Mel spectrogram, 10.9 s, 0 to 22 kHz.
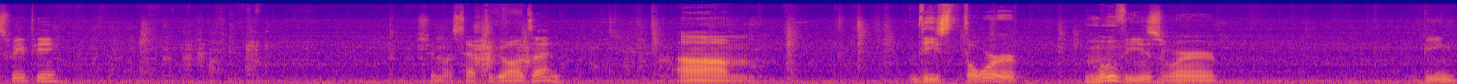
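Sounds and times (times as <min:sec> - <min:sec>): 
speech: 0:00.1 - 0:00.6, 0:03.2 - 0:04.4, 0:05.0 - 0:05.8, 0:06.8 - 0:09.2, 0:10.7 - 0:10.9
female dog panting: 0:00.5 - 0:02.1.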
